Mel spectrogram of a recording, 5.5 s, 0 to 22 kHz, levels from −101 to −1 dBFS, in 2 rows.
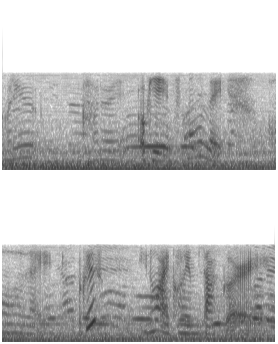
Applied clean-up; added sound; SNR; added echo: none; Boat, Water vehicle; -3 dB; none.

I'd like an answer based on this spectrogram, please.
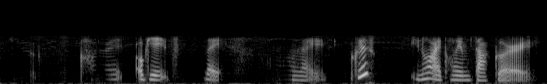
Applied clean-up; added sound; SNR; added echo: neural separator model SepFormer WHAM!.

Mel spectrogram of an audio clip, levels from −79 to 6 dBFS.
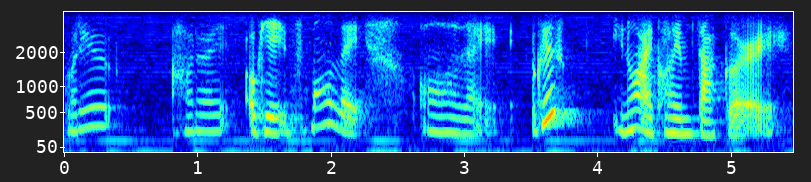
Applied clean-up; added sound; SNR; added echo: none; none; none; none.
